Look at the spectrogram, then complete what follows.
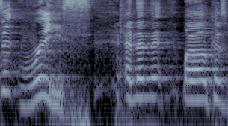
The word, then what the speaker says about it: Rhys: was like oh yeah it is pronounced reese i was like no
